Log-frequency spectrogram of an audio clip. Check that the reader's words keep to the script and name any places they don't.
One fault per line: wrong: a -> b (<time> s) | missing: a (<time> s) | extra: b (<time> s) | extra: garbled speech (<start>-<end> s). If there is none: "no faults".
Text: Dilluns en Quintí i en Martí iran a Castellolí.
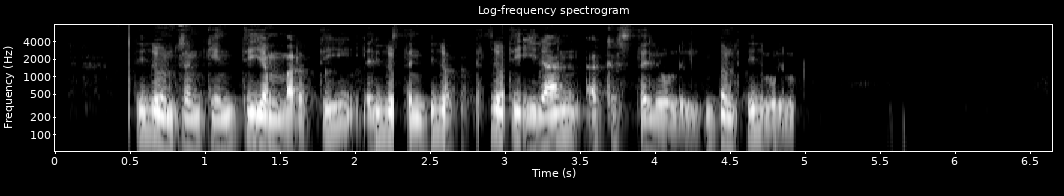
extra: garbled speech (2.1-3.1 s)
extra: garbled speech (4.3-4.9 s)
